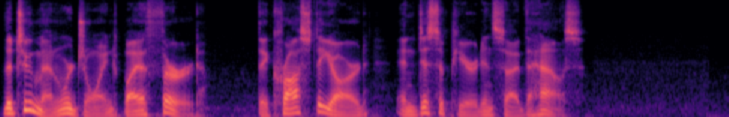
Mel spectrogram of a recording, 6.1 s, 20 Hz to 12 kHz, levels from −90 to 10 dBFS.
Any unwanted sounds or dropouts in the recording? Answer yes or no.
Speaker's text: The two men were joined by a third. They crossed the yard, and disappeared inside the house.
no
